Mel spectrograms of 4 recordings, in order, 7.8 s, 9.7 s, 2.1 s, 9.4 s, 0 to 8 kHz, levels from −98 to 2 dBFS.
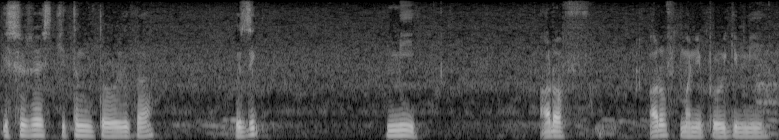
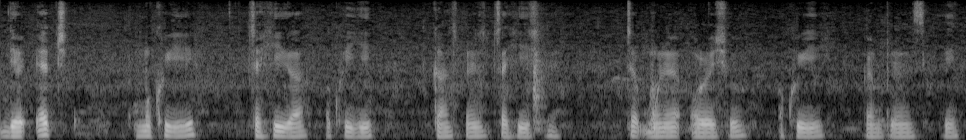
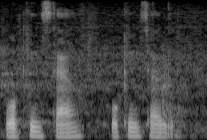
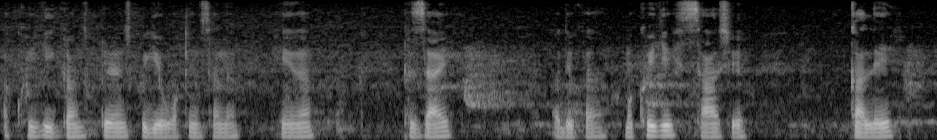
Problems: background sounds at intervals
